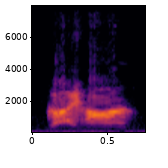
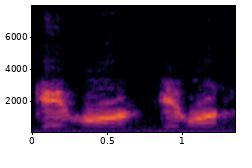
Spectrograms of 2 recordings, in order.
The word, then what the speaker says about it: Gihon: I'm dealing with the word Gehon, Gihon, but Gehon would be a more correct pronunciation of it, based on original.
